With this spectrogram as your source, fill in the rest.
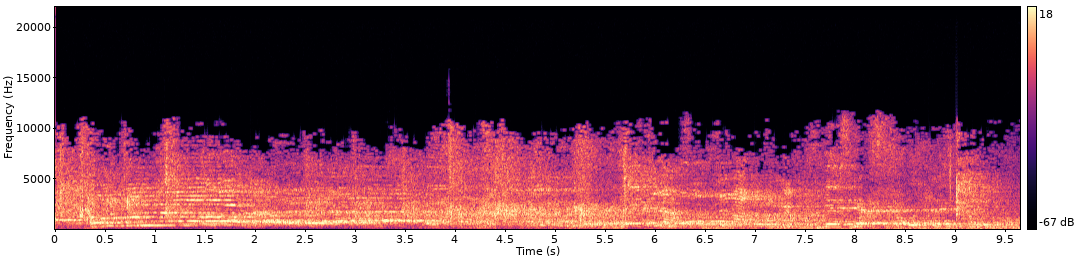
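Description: A man preaches with fervour into a microphone, heard through loudspeakers in an echoing hall.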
